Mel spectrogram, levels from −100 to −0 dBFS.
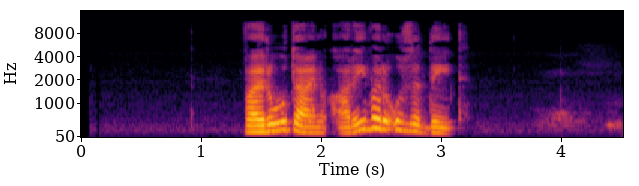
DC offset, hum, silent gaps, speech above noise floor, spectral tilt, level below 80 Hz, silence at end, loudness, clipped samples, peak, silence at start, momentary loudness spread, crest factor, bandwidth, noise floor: under 0.1%; none; none; 49 dB; -7 dB/octave; -76 dBFS; 1.45 s; -21 LUFS; under 0.1%; -4 dBFS; 1.35 s; 11 LU; 20 dB; 11.5 kHz; -69 dBFS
